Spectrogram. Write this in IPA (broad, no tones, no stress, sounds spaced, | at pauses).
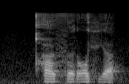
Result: qʰ ø f œ ɾ ɔ fʲ a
